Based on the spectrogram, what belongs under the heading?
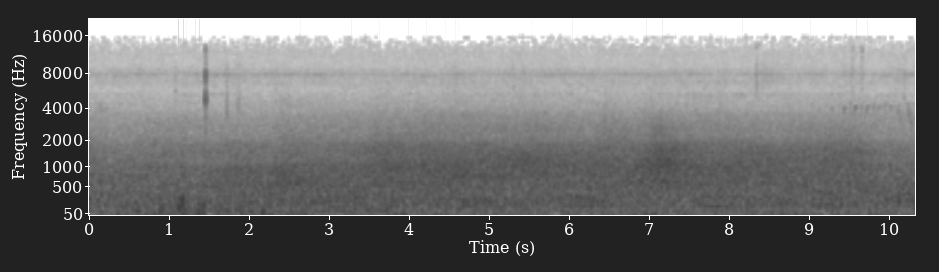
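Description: Train passing on the line: a steady rushing noise that swells a little about seven seconds in.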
